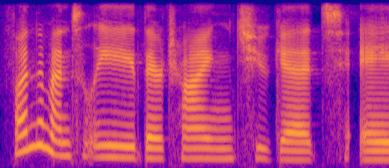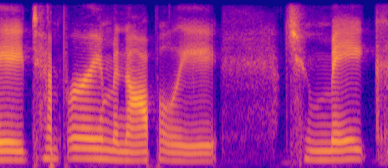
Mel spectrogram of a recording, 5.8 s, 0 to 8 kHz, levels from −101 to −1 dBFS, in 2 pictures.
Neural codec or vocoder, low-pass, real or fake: none; 7.2 kHz; real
